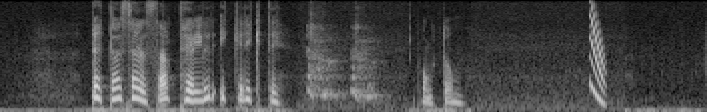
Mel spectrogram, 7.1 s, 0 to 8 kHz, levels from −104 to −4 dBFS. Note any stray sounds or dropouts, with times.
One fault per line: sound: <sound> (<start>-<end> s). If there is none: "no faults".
sound: cough (3.1-3.9 s)
sound: chirp (5.9-6.1 s)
